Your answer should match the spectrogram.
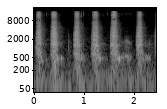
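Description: Short, evenly spaced puffs of breath blown through a straw onto wet acrylic paint, about five in two seconds, each a brief rush of air. The blowing spreads the bloom and pulls up the colours from underneath.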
